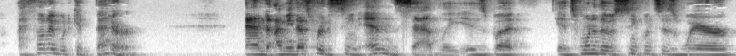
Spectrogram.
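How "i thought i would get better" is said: soft, pathetic, pitiful little voice. Recapping a scene where a character answers her question: imitating Will's pitiful voice. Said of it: "in the most pitiful sounding voice".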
